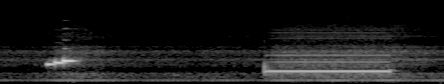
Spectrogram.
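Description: A brief warbling electronic chirp, then after a pause a steady, moderately loud ringback tone holds for over a second as an outgoing call from a phone to a local business connects, over a low background hum.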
